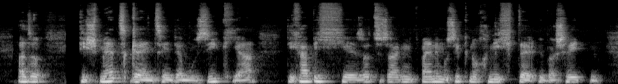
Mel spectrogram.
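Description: This man has a Greek accent and a medium pitch with ordinary pitch variation. His voice is somewhat breathy, and he talks at a moderate pace. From Greece, Athens. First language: Greek (speaking German). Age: 40s. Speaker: composer. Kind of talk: interview.

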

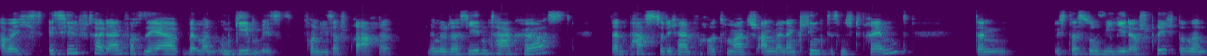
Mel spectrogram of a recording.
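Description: This woman has an Austrian accent and a moderate pace. Her intonation is fairly even. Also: medium pitch for a woman. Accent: Austrian colouring. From Austria, Vienna. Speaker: drama student. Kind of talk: casual interview. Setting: video call.

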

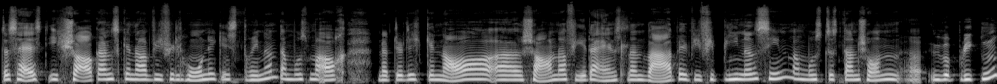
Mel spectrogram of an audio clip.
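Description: A woman with an unremarkable speaking voice talks at a moderate pace and a fairly high pitch, using ordinary pitch variation and hardly any pauses, in a dry, close sound with no echo. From Austria, Lower Austria near Vienna. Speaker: retired school principal and beekeeper. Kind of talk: casual chat.

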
